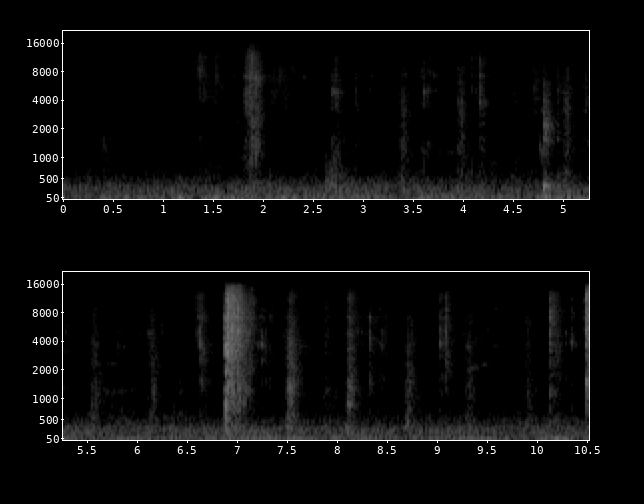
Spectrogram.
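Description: Close-miked chewing and crunching of crisp papad, a run of short crackling bites, the loudest about seven seconds in.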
